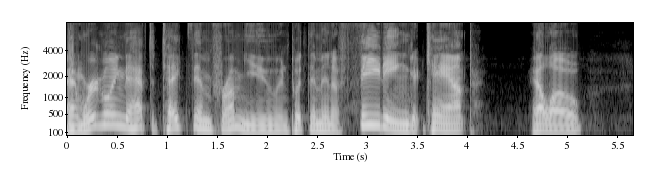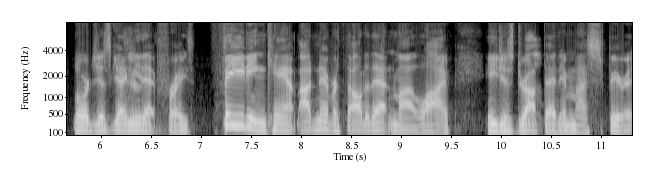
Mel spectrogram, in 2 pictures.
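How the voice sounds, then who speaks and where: Lively intonation and a fairly high pitch mark a man's ordinary speaking voice at a moderate pace. The sound is dry and close with no echo, on a very clean recording with a silent background. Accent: American. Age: 60s. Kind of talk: religious talk show interview with prayer. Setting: live call.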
